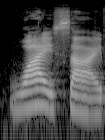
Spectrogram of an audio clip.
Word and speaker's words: Y-Sci: Next week, the State Department's Lions Africa program is launching its first ever Y-Sci program, which I thought was cute, rhymes with Wi-Fi.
